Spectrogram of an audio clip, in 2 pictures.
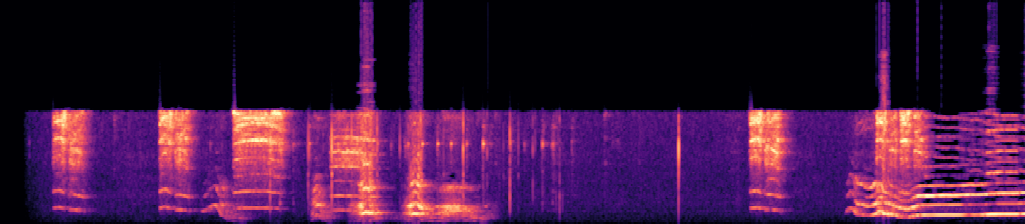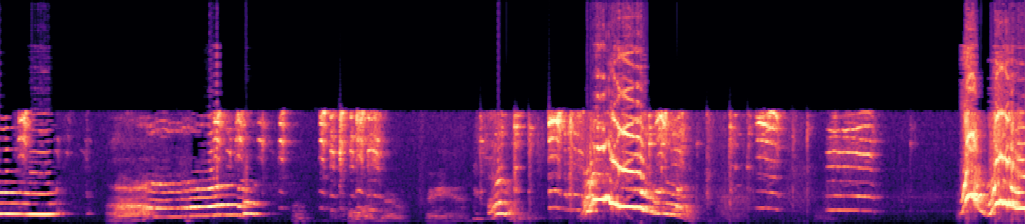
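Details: Prince, a little pet Chihuahua, howls over Skype at a squeaky toy sound played through the computer. Short broken yelps build into a sustained, wavering high howl lasting about two seconds, then more rising and falling howled cries with brief pauses between.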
